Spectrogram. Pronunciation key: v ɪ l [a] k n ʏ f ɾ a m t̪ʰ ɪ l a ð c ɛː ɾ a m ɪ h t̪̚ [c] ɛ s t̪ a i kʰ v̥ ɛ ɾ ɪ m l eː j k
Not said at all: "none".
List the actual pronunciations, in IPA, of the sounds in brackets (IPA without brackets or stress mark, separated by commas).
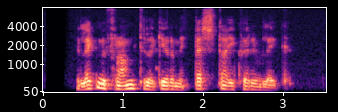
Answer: ɛ, p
